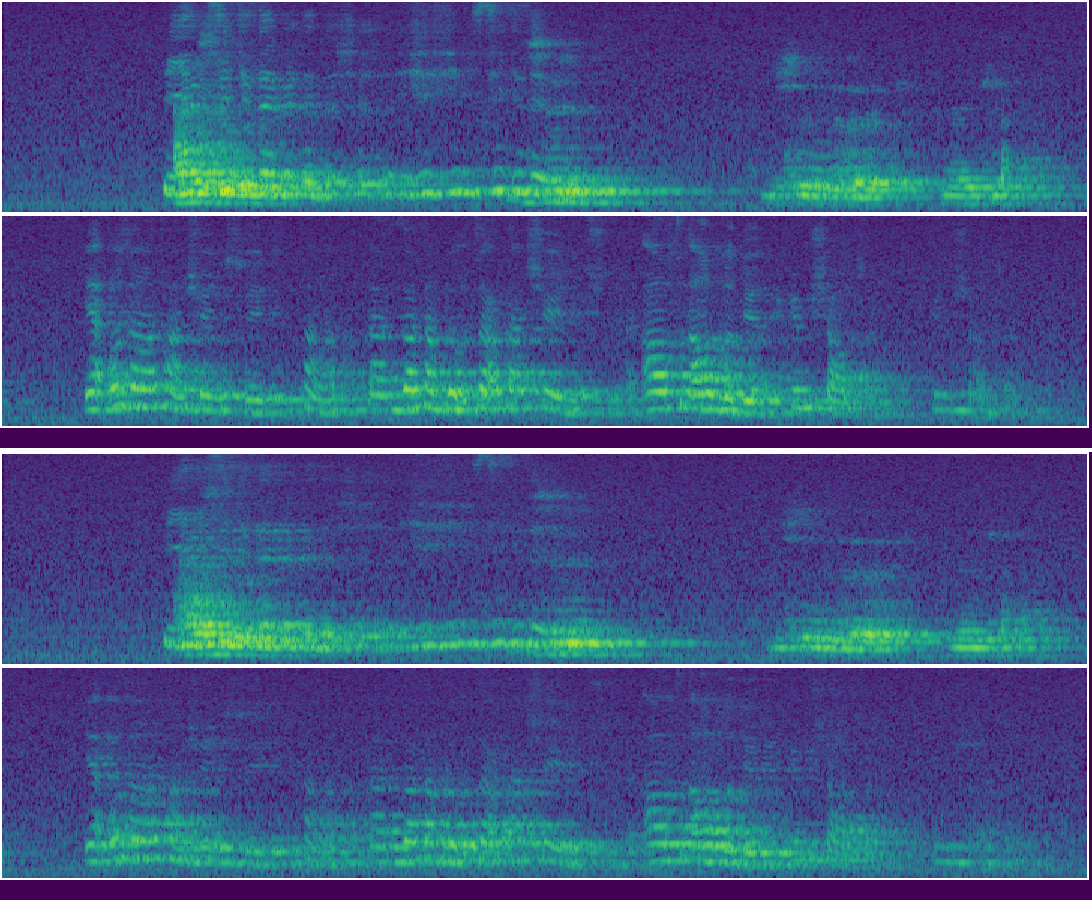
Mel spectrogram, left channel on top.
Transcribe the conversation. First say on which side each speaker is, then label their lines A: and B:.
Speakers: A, on the left; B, on the left.
A: <laughs> 28'e
B: Her şey olabilir.
A: bile düşer. <laughs> 28'e
B: Bir şey
A: bile düşer.
B: düşebilir
A: Aa,
B: evet. Mümkün.
A: ta- ya o zaman tamam şöyle söyleyeyim. Tamam. Ben zaten bu zaten şöyle düşünüyorum. Altın alma diyor. Gümüş alacağım. Gümüş alacağım.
